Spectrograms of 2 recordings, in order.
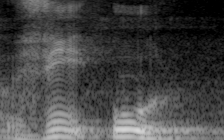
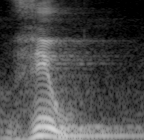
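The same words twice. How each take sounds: First: The word is split into two syllables. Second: The word is said as one syllable. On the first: The speaker calls it wrong. "Você não fala viu" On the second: The speaker calls it right. "você fala viu. É uma coisa só"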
